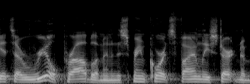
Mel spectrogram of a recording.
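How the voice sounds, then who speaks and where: Showing ordinary pitch variation, the man has a normal speaking voice. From Texas. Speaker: think tank executive. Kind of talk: interview. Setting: studio.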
